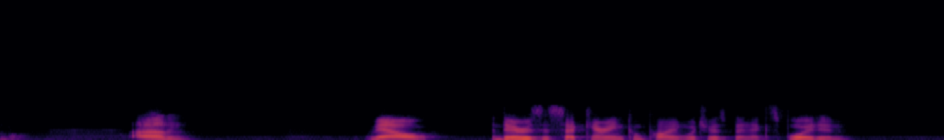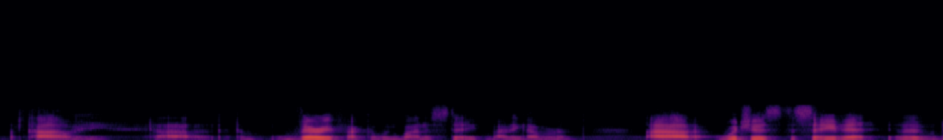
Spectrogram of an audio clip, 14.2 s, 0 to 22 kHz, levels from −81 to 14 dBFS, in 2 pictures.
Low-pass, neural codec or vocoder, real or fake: 5.4 kHz; codec, 16 kHz, 0.5 kbps, FunCodec, trained on LibriTTS, 25 frames a second; fake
